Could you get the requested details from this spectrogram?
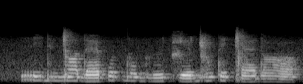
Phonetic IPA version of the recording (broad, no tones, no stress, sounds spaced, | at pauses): r i d y ŋ͡ǀ ɑ d æ p o t d o ɡʱ ɯ t͡ɕ e ɖ͡ʐ u t e ǀ æ d ɑ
